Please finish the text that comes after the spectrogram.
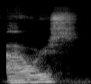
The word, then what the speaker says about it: ours: So, it's spelled o u r s, like ours, but it's in French, it's just ours.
